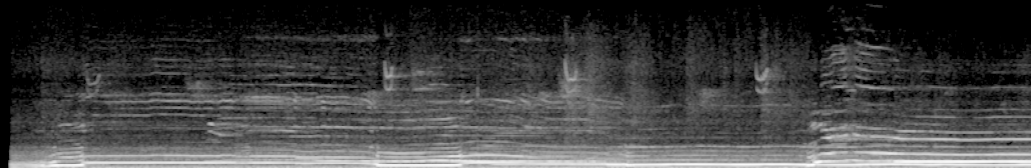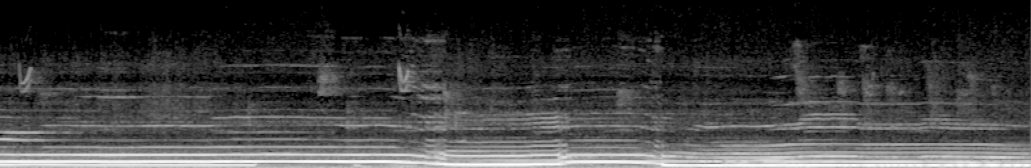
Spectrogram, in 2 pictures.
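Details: Coyote howling: several long, sustained, overlapping howls that step between pitch levels and rise and fall, with a constant low rumble of background noise throughout.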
